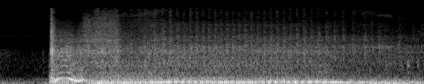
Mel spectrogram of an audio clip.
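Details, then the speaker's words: 1972 Mustang, 351C 2V with FMX transmission, starts after short crank and settles to rough idle with light ticking underneath; owner suspects power steering pump, belt also very loose, cause unconfirmed. "you hear that ticking sound that's the power steering pump but I can't figure out what's wrong with it"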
